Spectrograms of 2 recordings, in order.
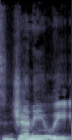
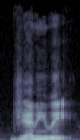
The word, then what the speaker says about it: Jennilee: that hard you know it's it's jenny lee it's spelled j-e-n-n-i-l-e-e jenny lee not that hard at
